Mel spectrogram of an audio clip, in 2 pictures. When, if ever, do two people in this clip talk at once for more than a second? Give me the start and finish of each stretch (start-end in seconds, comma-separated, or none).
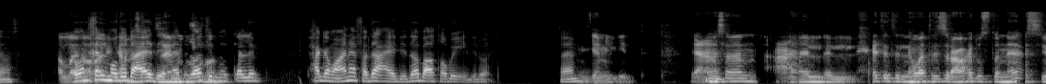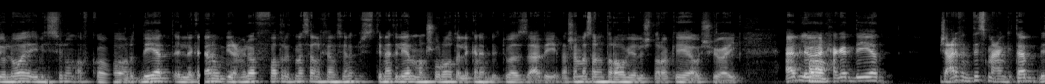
0.7-2.3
